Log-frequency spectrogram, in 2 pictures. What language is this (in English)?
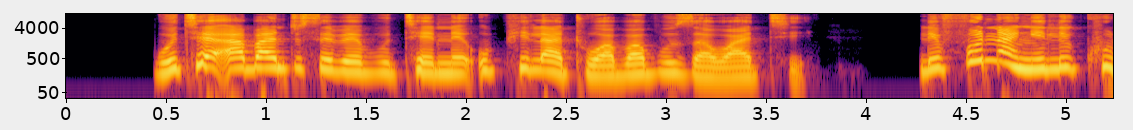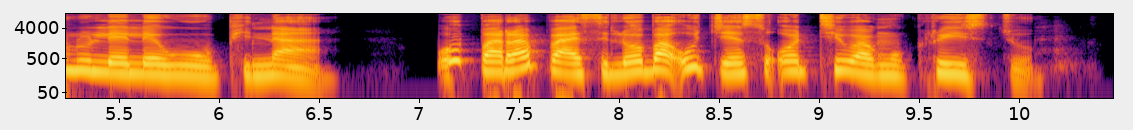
North Ndebele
